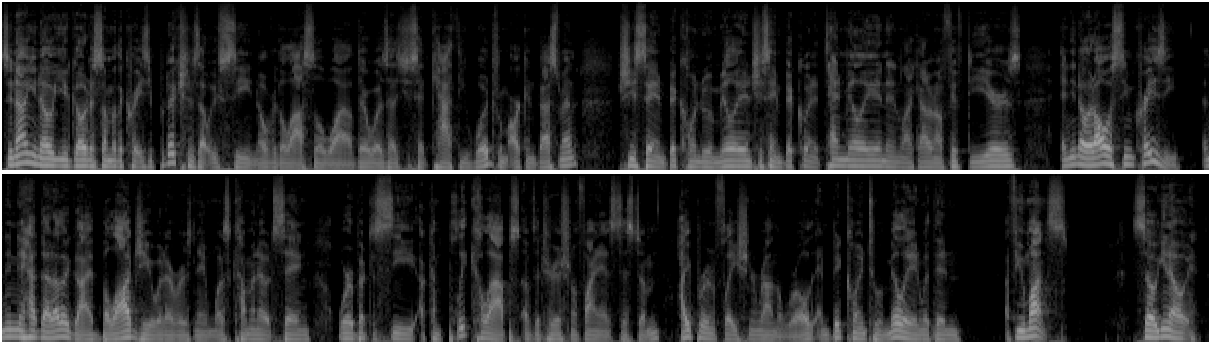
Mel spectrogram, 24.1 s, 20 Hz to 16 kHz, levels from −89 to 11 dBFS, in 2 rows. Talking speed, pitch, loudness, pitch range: 250 wpm, 110 Hz, -39 LUFS, 95-130 Hz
